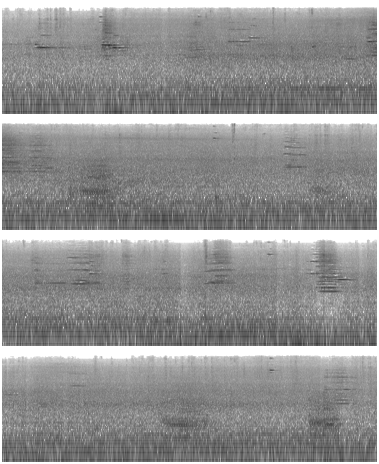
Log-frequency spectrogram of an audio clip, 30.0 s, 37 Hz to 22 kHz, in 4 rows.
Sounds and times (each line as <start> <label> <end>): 6.6 Moored Boat Metal Grinding, Groaning & Creaking 10.4
15.6 Moored Boat Metal Grinding, Groaning & Creaking 17.7
25.4 Moored Boat Metal Grinding, Groaning & Creaking 29.9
